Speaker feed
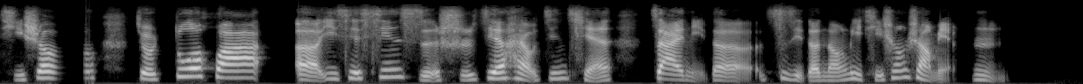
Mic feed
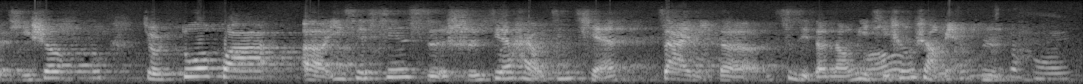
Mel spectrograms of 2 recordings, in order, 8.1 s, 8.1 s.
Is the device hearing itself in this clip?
Yes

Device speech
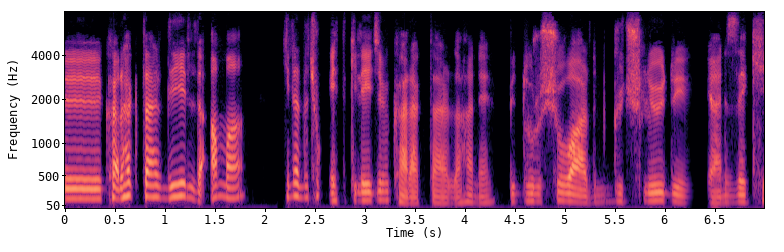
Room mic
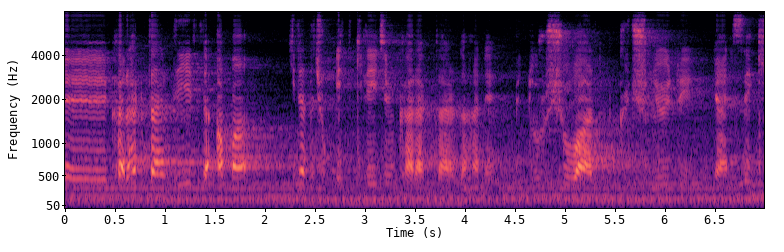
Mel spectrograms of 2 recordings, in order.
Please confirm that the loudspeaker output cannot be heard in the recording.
No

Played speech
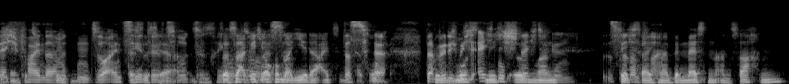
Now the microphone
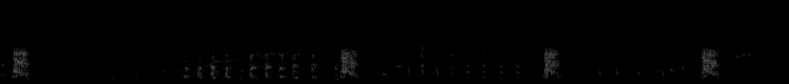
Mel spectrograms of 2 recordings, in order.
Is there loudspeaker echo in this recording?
No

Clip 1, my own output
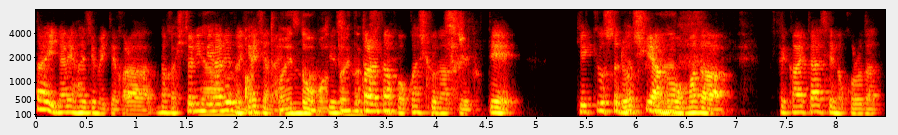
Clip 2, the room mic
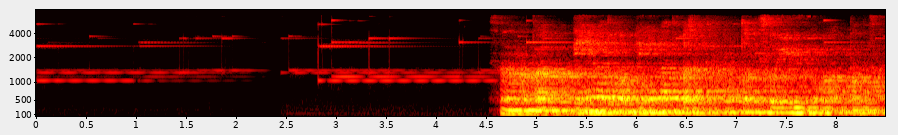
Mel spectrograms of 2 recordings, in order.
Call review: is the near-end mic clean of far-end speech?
Yes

